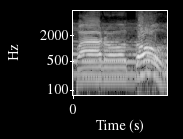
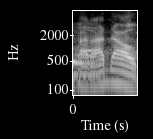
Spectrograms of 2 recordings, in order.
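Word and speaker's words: فَرَضَ: Qad paradaulah Parodo, jangan paradau, parodo, do.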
